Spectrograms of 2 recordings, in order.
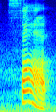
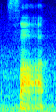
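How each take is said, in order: First: "Sad" starting high and falling. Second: "Sad" on a low, sinking tone. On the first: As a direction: say "Sad" high, then let the pitch drop. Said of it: "has no meaning". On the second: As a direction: say "Sad" low, pitch dropping below usual. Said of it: "Sad is like to throw water". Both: Shown as a demonstration.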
